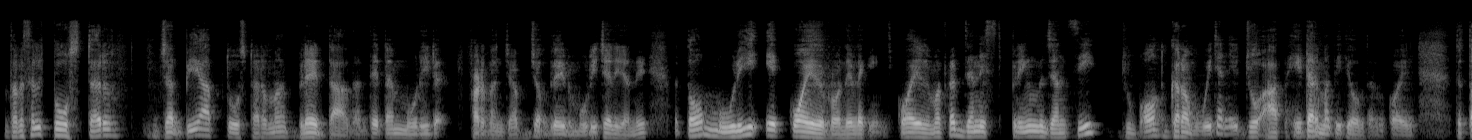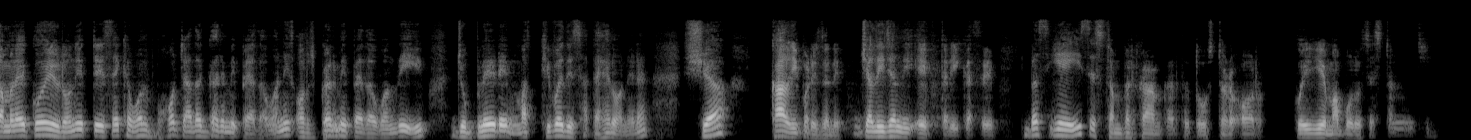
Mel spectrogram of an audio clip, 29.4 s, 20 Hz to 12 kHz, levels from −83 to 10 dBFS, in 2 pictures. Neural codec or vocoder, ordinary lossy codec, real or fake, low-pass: codec, 16 kHz, 0.5 kbps, X-Codec, WavLM features, trained on Multilingual LibriSpeech; none; fake; 7.2 kHz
